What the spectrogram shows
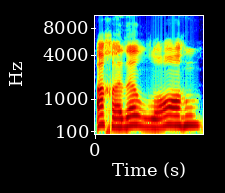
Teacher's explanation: لفظ اللہ کے لام کو ہم پوری یعنی کہ موٹا پڑھیں گے، اس لیے ہم نے پڑھا اخذ اللہ.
